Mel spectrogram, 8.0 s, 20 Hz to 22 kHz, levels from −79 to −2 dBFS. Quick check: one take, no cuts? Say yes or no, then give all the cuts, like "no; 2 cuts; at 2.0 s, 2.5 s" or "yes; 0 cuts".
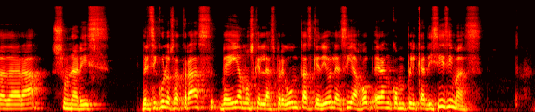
no; 1 cut; at 2.0 s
